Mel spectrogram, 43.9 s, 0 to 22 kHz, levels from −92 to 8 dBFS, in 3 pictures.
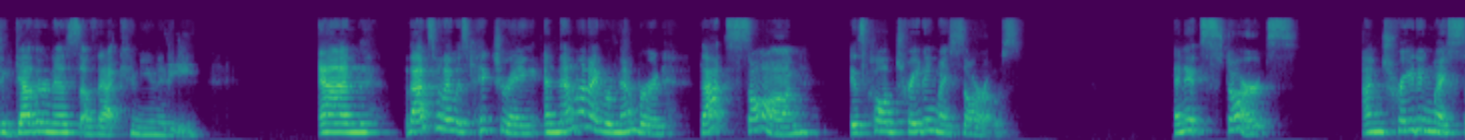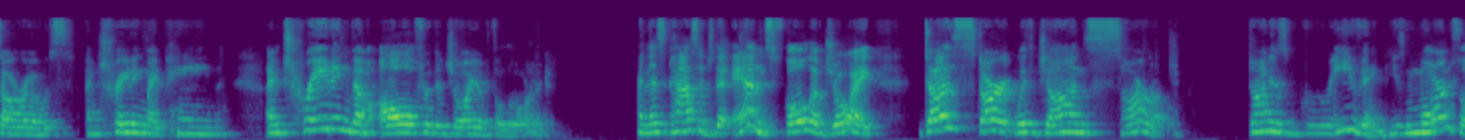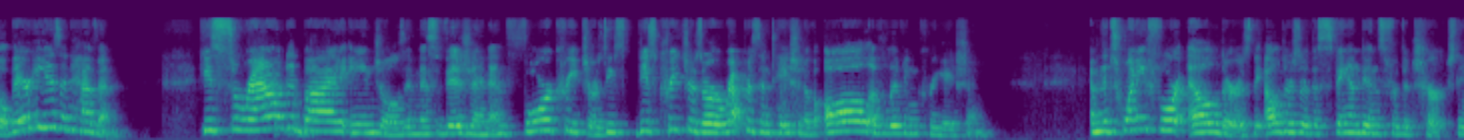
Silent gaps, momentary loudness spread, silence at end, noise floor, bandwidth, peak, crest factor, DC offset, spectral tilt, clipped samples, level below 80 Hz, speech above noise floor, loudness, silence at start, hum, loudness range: none; 13 LU; 0 s; -89 dBFS; 12.5 kHz; -6 dBFS; 20 dB; under 0.1%; -4 dB/octave; under 0.1%; -76 dBFS; 65 dB; -24 LUFS; 0 s; none; 6 LU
